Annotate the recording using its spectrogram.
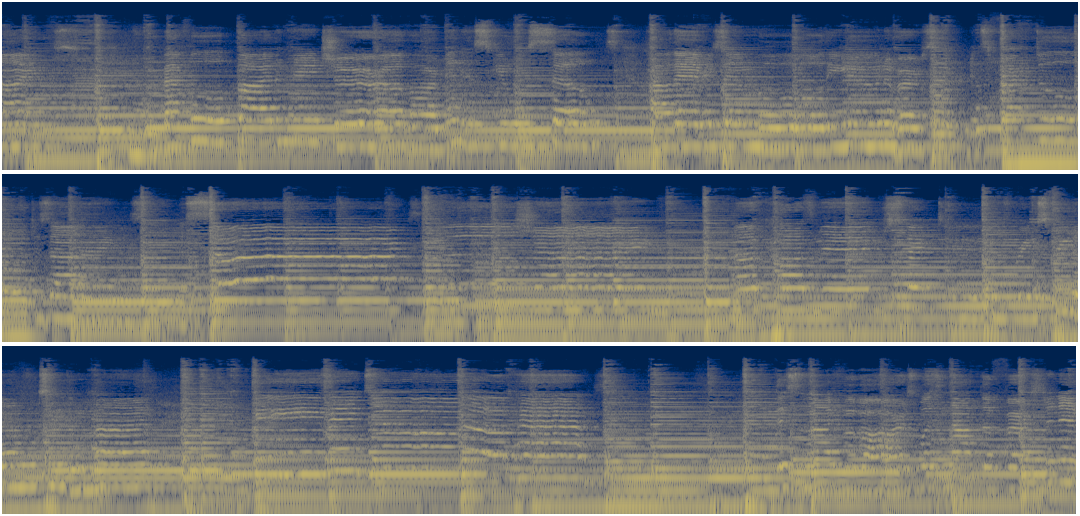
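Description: Solo female singer-songwriter performing live, singing with her own strummed acoustic guitar.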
